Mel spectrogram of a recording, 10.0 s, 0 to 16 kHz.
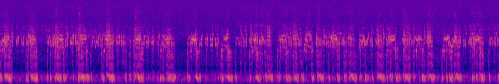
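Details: Begging calls of black stork nestlings asking for water on a hot day, 25 June 2022, as an adult arrives. A steady stream of harsh, fast-pulsed rasps runs about two per second, broken by a few brief gaps.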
